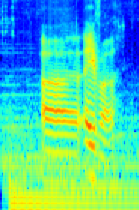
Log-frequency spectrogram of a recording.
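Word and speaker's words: Éabha: I know Shaban, and I know, Ava. Like E-A-B-A.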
